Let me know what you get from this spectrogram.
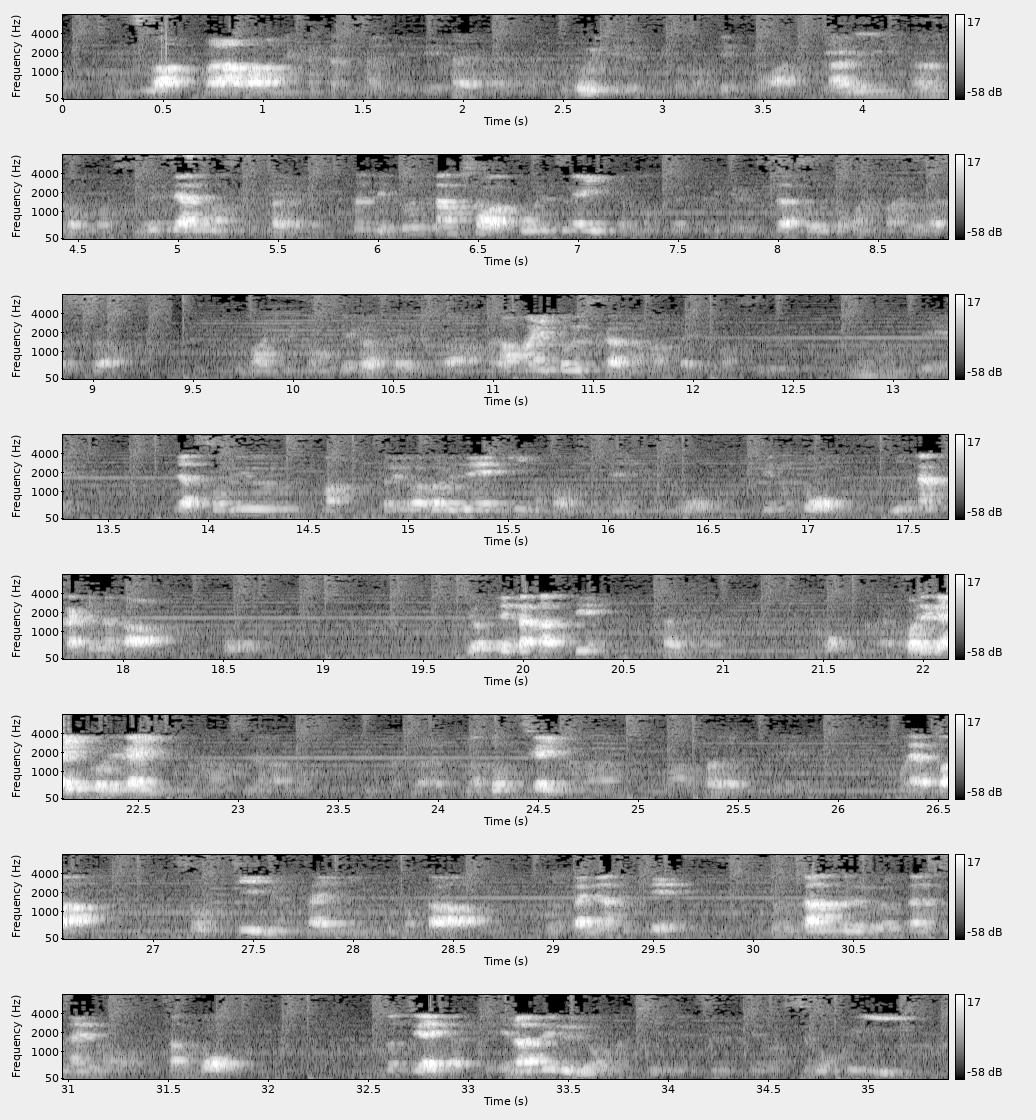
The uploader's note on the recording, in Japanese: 今回も音質が悪めです。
